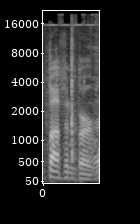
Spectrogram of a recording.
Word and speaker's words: Buffenbarger: I mean, is it Buffenbarger. Oh, it is Buffenbarger.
